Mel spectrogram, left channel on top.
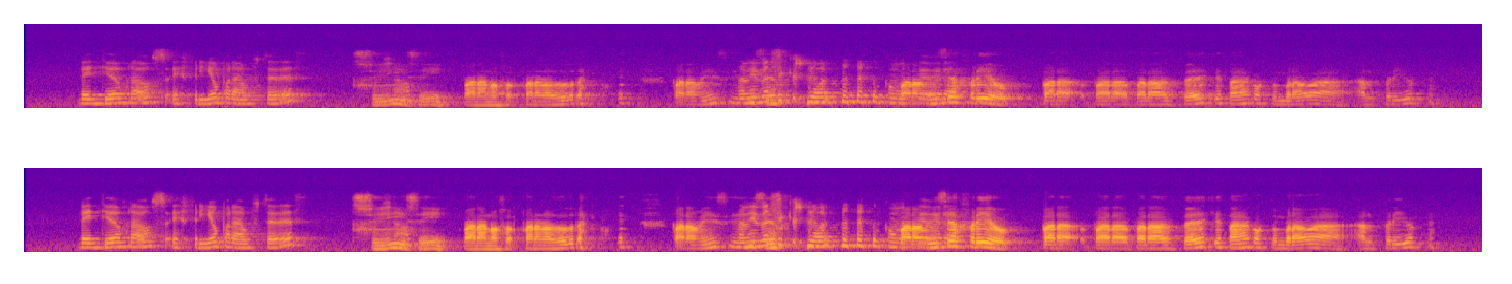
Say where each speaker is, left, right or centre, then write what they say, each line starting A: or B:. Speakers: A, on the right; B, on the right.
A: 22 grados es frío para ustedes,
B: Sí,
A: allá.
B: sí. Para nosotros, para nosotros, <laughs> para mí sí,
A: A mí
B: sí
A: me hace
B: es,
A: <laughs> calor <laughs> con
B: para
A: 22
B: mí
A: grados.
B: sí es frío. Para, para, para ustedes que están acostumbrados a- al frío,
